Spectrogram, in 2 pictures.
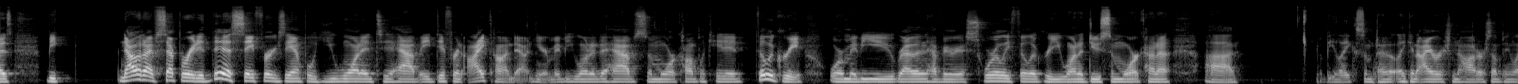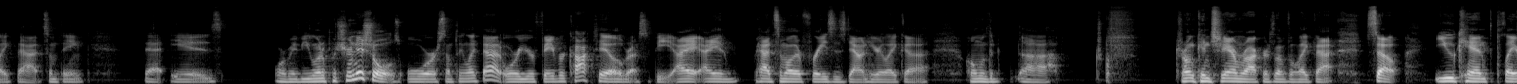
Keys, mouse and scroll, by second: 5.1 click, 6.4 click, 16.6 click, 18.0 click, 29.9 click.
